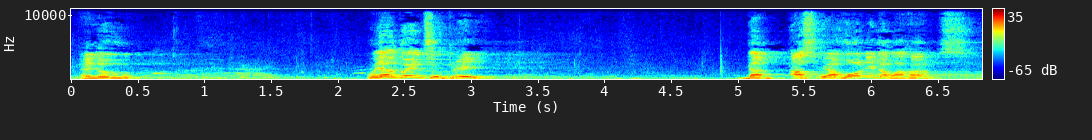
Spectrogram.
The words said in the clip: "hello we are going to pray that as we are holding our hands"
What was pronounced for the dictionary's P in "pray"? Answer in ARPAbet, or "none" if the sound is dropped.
P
